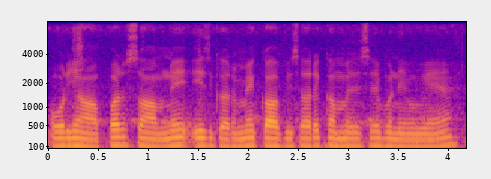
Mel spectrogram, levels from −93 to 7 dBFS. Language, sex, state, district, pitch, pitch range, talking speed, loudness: Hindi, male, Uttar Pradesh, Shamli, 120 Hz, 115-125 Hz, 200 wpm, -19 LUFS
